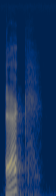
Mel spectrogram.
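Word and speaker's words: ek (ἐκ): It is pronounced exactly how it looks, ek, right, ek.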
